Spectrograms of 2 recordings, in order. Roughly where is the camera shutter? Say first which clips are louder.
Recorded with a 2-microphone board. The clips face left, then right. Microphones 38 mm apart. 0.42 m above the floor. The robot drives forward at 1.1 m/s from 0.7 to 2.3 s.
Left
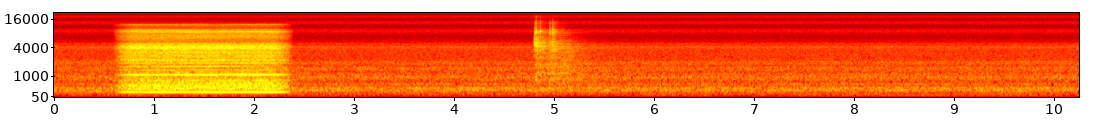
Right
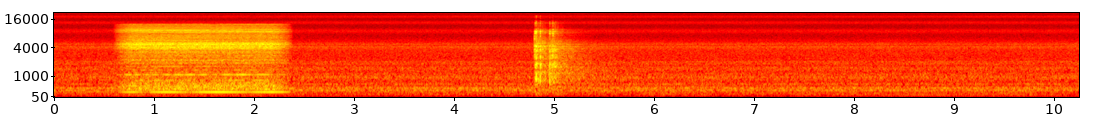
Right 5 dB; right.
